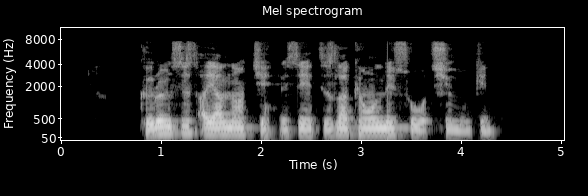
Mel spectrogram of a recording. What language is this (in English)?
Uyghur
